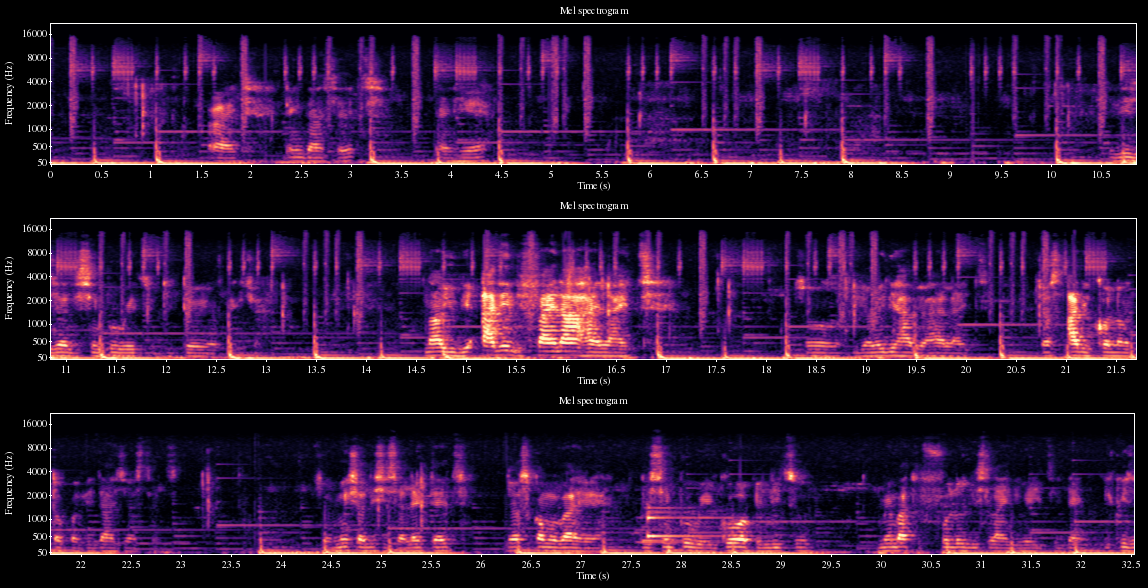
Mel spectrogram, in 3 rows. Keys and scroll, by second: 1.3 space, 10.6 space, 14.3 space, 16.8 space, 23.7 space.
